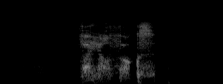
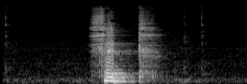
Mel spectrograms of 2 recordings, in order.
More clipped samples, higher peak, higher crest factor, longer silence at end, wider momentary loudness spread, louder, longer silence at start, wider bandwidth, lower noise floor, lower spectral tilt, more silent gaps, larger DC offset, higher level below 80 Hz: neither; second, -26 dBFS vs -2 dBFS; about the same, 20 dB vs 18 dB; second, 0.7 s vs 0.9 s; second, 3 LU vs 15 LU; second, -42 LUFS vs -16 LUFS; about the same, 0.8 s vs 0.9 s; second, 8.2 kHz vs 16 kHz; first, -87 dBFS vs -53 dBFS; second, -0.5 dB/octave vs -5 dB/octave; neither; neither; second, -84 dBFS vs -52 dBFS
